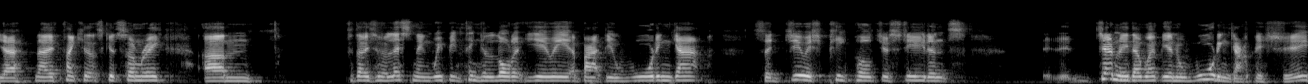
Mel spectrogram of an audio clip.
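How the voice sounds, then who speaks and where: A man with an English accent talks at a fairly quick pace. His pitch is high and his intonation fairly even. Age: 40s. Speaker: university lecturer. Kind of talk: recorded interview.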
